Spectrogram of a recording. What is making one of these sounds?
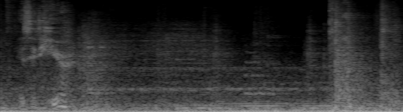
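A metal cabinet door swings open.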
